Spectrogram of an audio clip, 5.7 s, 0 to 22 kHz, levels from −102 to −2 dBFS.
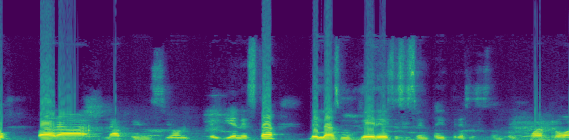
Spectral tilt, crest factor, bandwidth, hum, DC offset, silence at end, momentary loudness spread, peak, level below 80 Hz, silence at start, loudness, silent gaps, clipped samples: -5.5 dB/octave; 12 dB; 15.5 kHz; none; under 0.1%; 0 s; 15 LU; 0 dBFS; -46 dBFS; 0 s; -11 LUFS; none; 2%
